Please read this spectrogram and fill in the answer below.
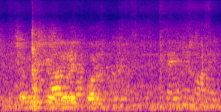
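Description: Indistinct speech: people talking, with no clear words.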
